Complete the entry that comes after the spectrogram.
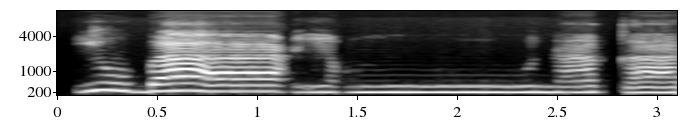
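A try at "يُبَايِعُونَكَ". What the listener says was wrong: Yubayi'u ya, jelaskan ya-nya. Coba ulang dari yubayi, jangan ya ya, jelaskan ya kasrahnya ya Bu. Yubayi.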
